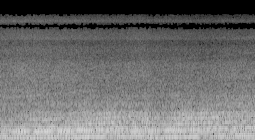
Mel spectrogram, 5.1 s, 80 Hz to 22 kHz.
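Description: Supercharged Lexus RC F's 5.0-litre V8, fitted with aftermarket headers and a valved exhaust, running on a chassis dyno with the rear wheels driving the rollers. The engine note steps up and down in pitch and falls away near the end.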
